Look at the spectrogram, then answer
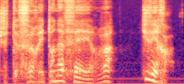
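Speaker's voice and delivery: very quiet, low, through clenched teeth. Narrator voicing the narrator's own words to Jean at bedtime, very quiet through clenched teeth. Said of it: "très bas, les dents serrées".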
